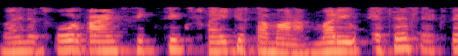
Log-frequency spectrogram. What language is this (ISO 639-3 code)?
tel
